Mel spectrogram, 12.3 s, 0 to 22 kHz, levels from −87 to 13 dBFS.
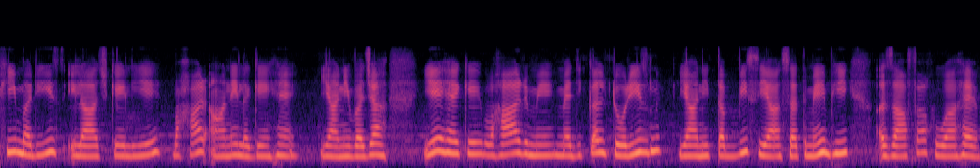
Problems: constant background noise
